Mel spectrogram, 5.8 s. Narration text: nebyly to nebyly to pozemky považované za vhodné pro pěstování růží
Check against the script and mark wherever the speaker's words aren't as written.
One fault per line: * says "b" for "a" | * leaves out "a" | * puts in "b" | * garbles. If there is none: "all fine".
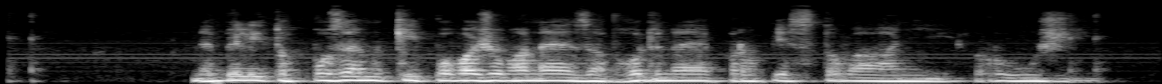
* leaves out "nebyly to"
